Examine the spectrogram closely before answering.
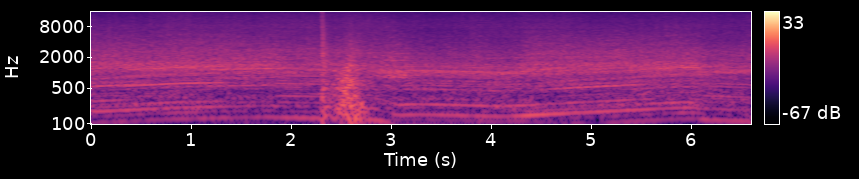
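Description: A car engine roars steadily as the car speeds along.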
